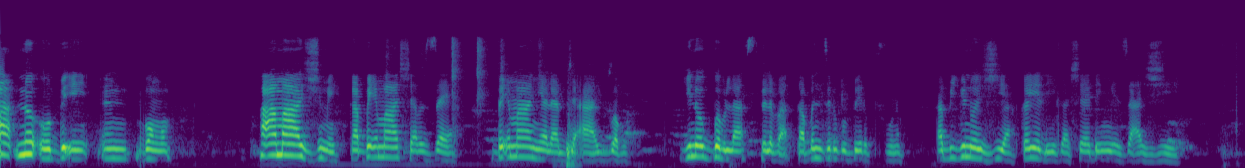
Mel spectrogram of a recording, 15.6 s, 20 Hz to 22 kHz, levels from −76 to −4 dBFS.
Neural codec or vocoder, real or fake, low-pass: none; real; 9.9 kHz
